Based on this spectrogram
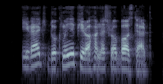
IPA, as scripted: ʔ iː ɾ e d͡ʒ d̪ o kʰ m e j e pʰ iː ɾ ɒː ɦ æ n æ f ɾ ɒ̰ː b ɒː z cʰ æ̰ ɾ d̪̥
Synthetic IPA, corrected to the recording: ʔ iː ɾ æ d͡ʒ d̪ o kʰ m e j e pʰ iː ɾ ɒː ɦ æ n æ ʃ ɾ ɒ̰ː b ɒː z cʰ æ̰ ɾ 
